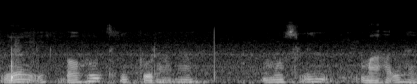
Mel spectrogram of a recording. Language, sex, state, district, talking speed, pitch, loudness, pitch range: Hindi, male, Bihar, Kaimur, 115 wpm, 105 Hz, -25 LUFS, 100-110 Hz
